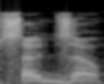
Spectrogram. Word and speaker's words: sozo: Do you remember the verb sozo? See some of your heads going, sozo, S-O-Z-O. Pronounce as if there's a D in there, sozo.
